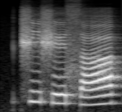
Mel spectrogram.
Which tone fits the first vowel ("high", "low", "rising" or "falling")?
high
